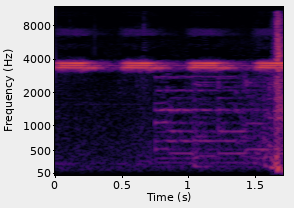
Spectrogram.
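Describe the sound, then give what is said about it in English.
A fire alarm goes off with four shrill, high-pitched beeps in an even, repeating rhythm, each beep loud and sharply cut. “Well, I mean, I have this fire alarm that's going off.”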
